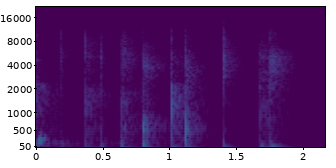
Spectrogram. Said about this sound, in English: You get out of time clapping. An out of time golf clap.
